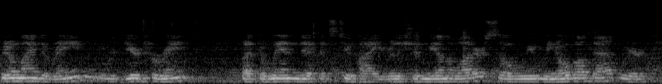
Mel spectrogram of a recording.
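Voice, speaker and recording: Fairly quick speech from a fairly high-pitched man, with audible room echo and noticeable background noise. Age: 60s. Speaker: retired sea kayaker. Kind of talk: news interview.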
